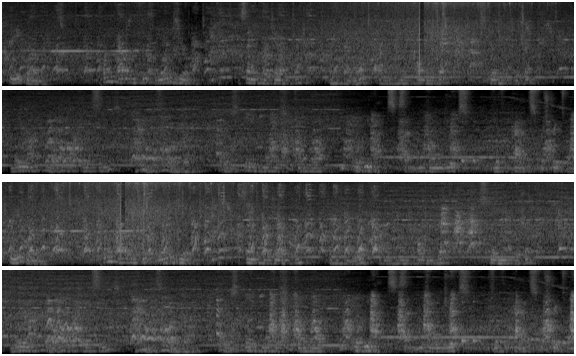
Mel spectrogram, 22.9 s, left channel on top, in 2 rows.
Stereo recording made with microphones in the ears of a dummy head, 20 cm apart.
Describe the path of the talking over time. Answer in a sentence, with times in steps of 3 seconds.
In this clip you hear the talking on the left from 0 s, in the centre from 9 s and on the left from 18 s.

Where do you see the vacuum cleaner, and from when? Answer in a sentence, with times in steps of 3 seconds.
You can hear the vacuum cleaner on the left from 0 s, in the centre from 6 s, on the right from 9 s, in the centre from 12 s and on the left from 15 s.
